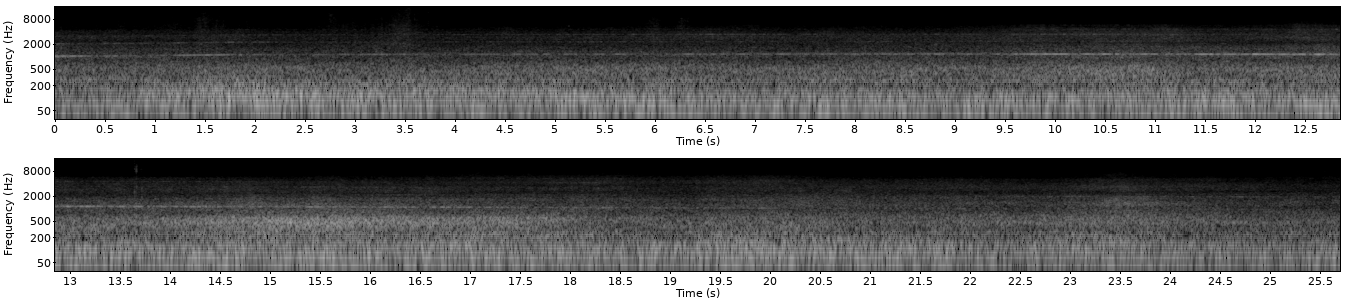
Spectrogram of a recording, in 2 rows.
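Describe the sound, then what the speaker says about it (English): A Boeing 737 MAX 8 departing Manchester Airport for Cork, a steady distant jet engine roar with a faint whine, holding level and swelling slightly midway. "will be going back off to Cork using the 737 MAX 8"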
